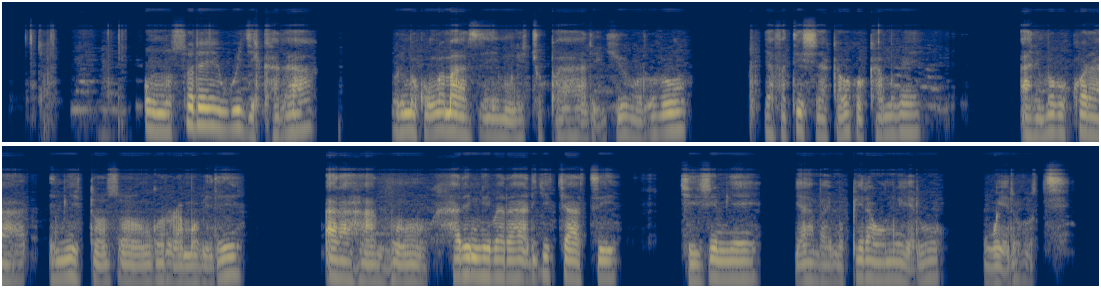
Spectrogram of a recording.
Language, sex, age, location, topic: Kinyarwanda, female, 18-24, Kigali, health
